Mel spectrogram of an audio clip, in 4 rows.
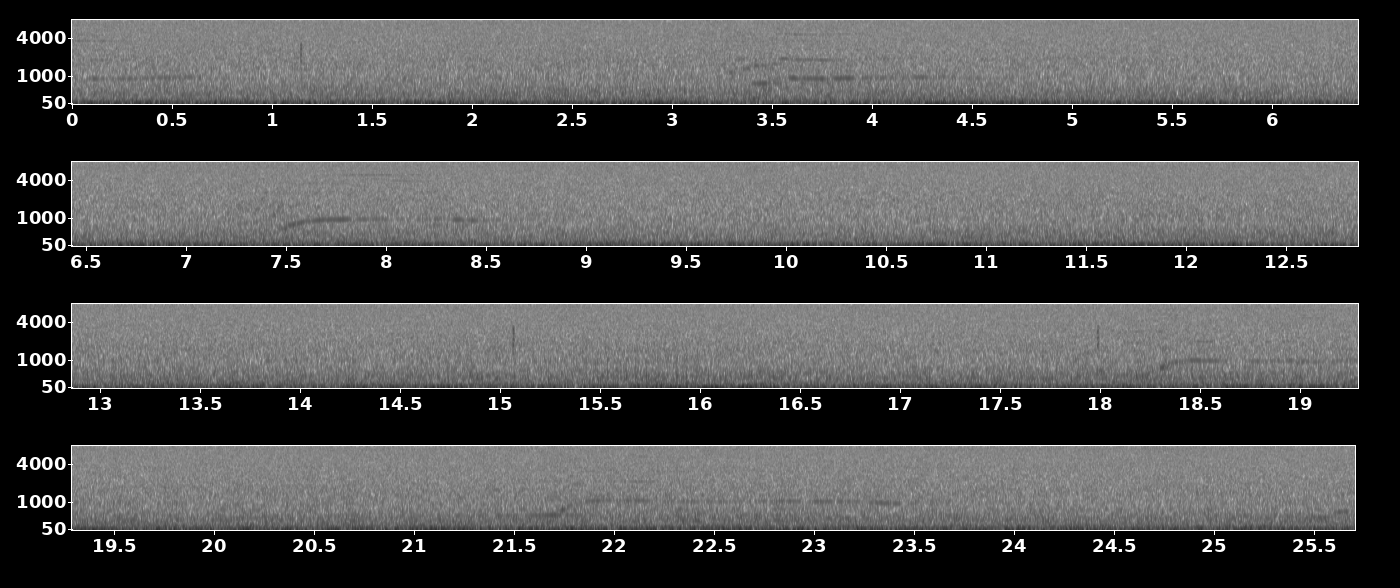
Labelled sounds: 0.4	0.7	humpback whale, 0.93 to 1.1 kHz
3.5	3.8	humpback whale, 1.7 to 2.0 kHz
7.5	8.1	humpback whale, 0.80 to 5.0 kHz
18.3	18.6	humpback whale, 0.80 to 1.1 kHz

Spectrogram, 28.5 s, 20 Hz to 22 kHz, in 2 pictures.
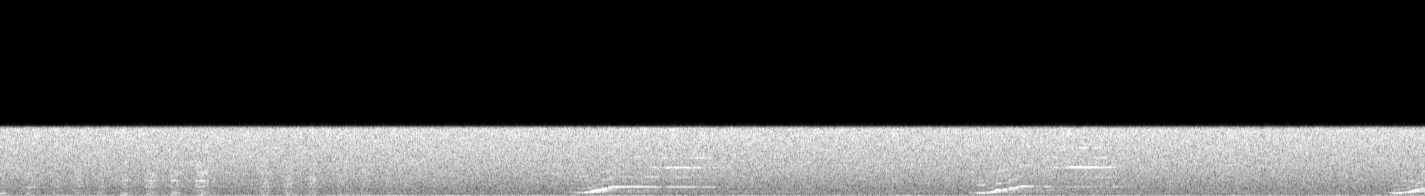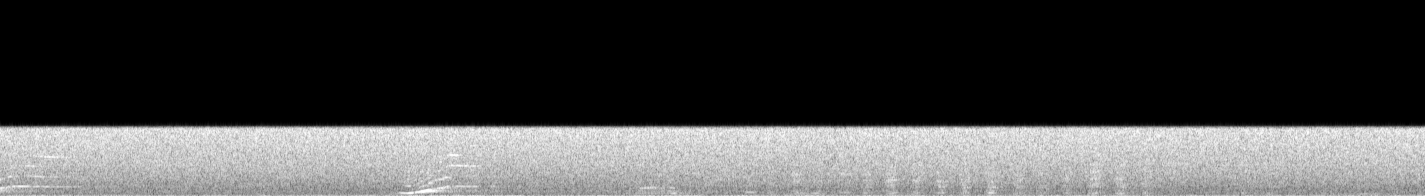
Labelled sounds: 5.9	7.0	humpback whale, 0.80 to 3.3 kHz
9.9	11.2	humpback whale, 0.80 to 3.4 kHz
14.1	15.0	humpback whale, 0.80 to 4.6 kHz
18.5	19.1	humpback whale, 0.80 to 3.6 kHz

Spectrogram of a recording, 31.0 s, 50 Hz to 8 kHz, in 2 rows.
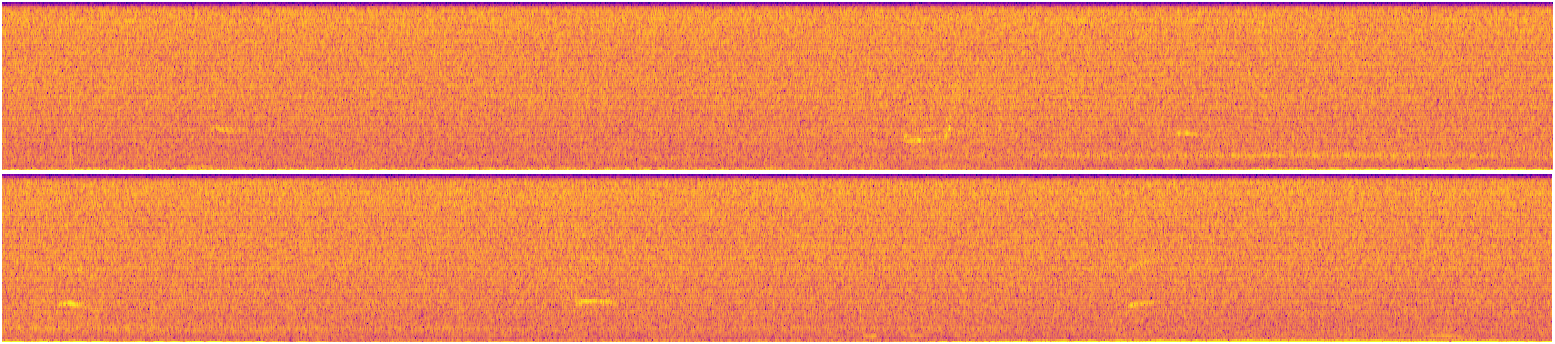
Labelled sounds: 9.0	9.5	humpback whale, 1.3 to 2.1 kHz
11.7	12.1	humpback whale, 1.6 to 1.9 kHz
16.1	16.4	humpback whale, 1.6 to 2.0 kHz
21.2	21.7	humpback whale, 1.8 to 2.1 kHz
26.8	27.1	humpback whale, 1.7 to 2.0 kHz

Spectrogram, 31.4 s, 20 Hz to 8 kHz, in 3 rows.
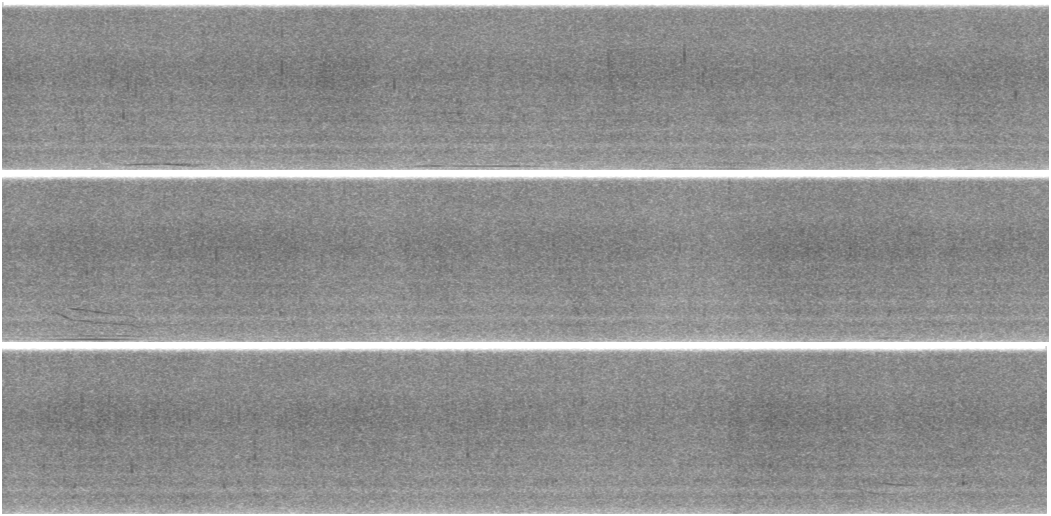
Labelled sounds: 11.0	11.6	killer whale, Bigg's (transient), 0.91 to 1.7 kHz
29.7	30.1	killer whale, Bigg's (transient), 1.4 to 1.5 kHz

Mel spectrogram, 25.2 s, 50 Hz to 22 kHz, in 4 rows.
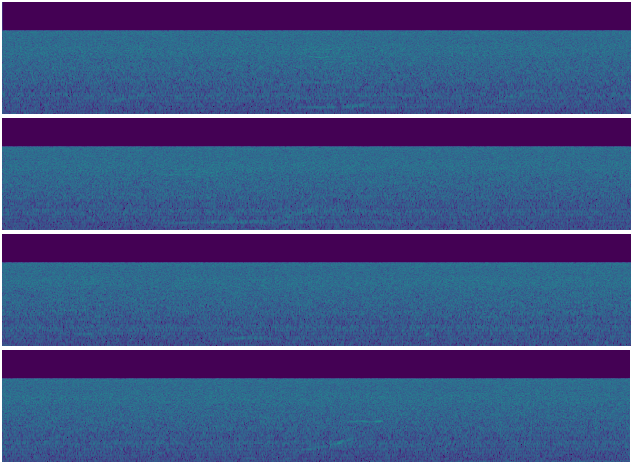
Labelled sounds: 22.3	22.6	humpback whale, 1.6 to 1.7 kHz

